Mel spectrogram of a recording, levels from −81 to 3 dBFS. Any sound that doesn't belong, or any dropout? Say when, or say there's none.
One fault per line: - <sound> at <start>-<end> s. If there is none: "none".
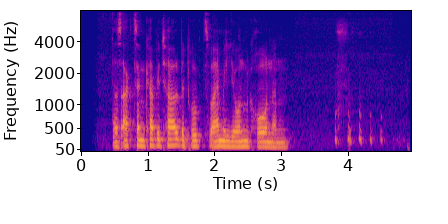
- laugh at 3.8-4.6 s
